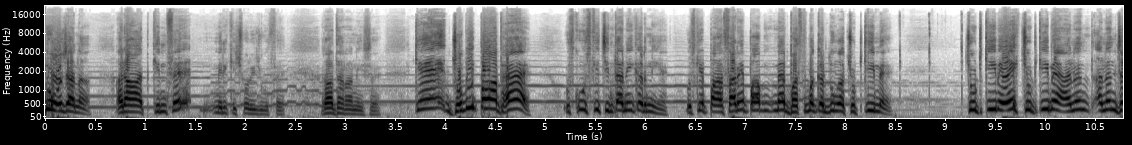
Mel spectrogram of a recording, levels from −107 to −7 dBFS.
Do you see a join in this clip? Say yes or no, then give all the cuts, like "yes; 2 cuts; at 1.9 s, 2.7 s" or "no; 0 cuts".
yes; 1 cut; at 3.5 s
